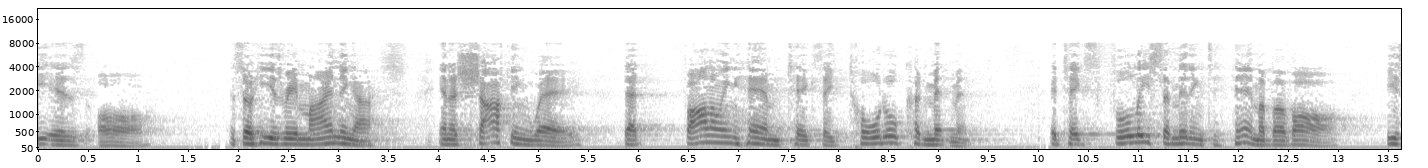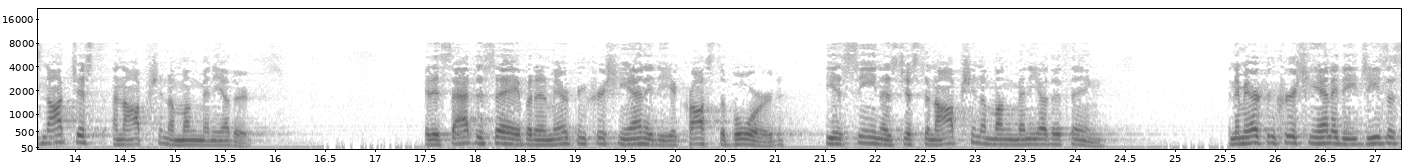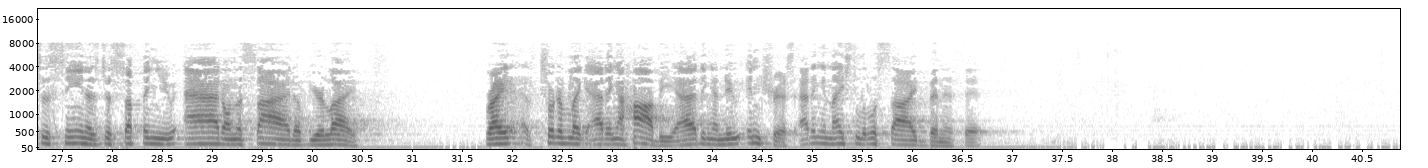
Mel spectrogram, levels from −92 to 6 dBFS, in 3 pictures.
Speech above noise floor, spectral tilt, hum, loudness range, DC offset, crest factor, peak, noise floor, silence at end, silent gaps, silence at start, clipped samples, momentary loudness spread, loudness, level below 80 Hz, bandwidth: 35 dB; -6.5 dB/octave; none; 4 LU; under 0.1%; 18 dB; -20 dBFS; -72 dBFS; 4.15 s; none; 0 s; under 0.1%; 10 LU; -38 LUFS; -64 dBFS; 8.2 kHz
